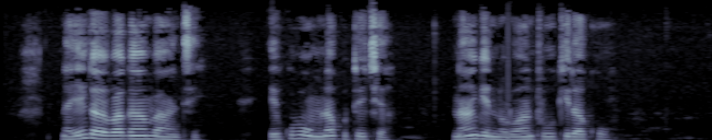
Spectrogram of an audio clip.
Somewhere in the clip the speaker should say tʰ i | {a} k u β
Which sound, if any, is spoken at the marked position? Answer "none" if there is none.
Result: e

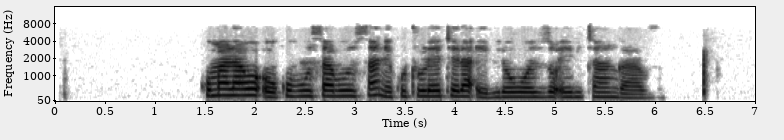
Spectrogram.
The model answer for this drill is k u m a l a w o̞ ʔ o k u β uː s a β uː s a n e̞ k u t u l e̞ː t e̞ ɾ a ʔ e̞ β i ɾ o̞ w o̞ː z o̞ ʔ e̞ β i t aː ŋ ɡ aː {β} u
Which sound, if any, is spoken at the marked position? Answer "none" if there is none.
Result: v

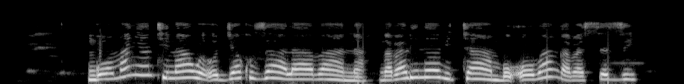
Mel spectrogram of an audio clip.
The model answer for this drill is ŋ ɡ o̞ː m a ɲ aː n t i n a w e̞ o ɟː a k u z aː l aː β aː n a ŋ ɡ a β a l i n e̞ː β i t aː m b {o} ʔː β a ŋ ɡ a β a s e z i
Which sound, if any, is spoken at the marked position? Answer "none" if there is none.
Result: o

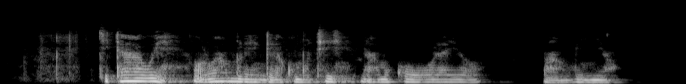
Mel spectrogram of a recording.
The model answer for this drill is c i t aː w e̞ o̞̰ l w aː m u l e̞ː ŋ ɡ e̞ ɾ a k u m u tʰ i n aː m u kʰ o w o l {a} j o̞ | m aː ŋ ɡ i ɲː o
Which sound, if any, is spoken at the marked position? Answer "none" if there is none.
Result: a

